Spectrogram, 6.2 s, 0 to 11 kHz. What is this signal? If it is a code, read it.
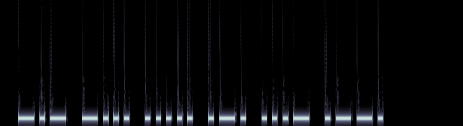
Morse code, heard as a keyed tone, about 17 wpm, 700 Hz. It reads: KB5RVP
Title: USA Callsign DE Callsign 17wpm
